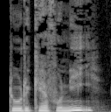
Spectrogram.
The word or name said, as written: dodekafoni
